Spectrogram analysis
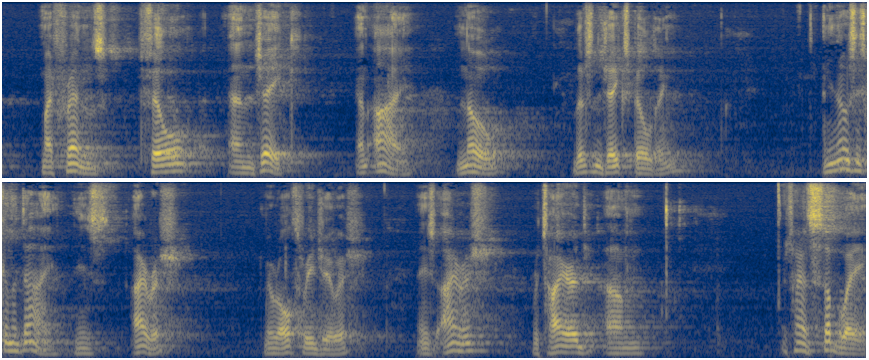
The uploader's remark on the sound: recorded live at Westercon 67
